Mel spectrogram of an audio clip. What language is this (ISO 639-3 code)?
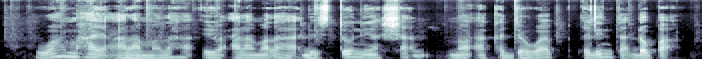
som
